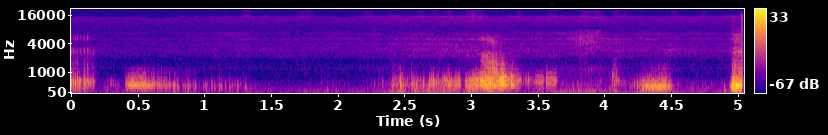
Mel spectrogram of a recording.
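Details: Stomach growling (borborygmi): irregular low gurgling and bubbling rumbles come in bursts separated by quiet gaps.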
